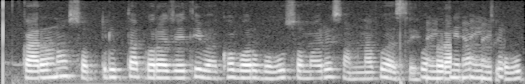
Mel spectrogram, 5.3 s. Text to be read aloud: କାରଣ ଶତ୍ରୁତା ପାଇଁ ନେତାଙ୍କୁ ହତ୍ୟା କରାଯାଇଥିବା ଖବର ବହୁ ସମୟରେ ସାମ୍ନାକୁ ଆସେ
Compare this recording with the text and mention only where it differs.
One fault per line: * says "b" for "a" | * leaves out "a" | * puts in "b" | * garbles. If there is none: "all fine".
* leaves out "ପାଇଁ ନେତାଙ୍କୁ ହତ୍ୟା"
* garbles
